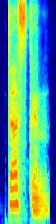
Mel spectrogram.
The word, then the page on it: Tuscan: Indian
